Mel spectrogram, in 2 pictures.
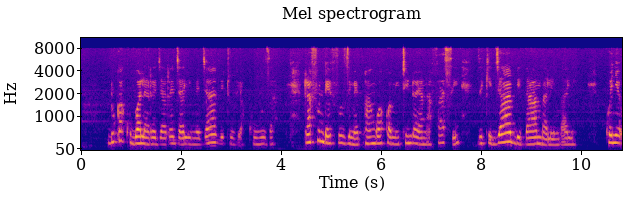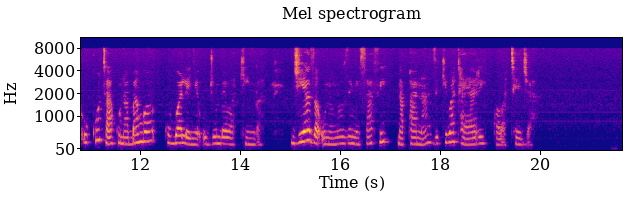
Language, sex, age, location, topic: Swahili, female, 25-35, Nairobi, finance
